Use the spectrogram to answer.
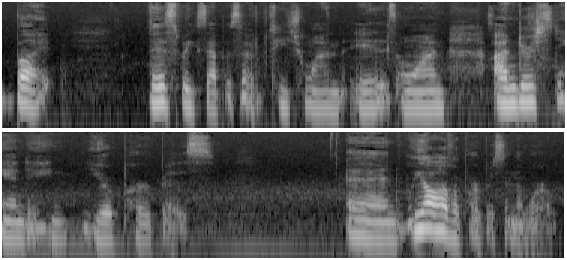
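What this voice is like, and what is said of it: Scratchy voice. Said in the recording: “forgive my voice ... I am trying to get over a sinus infection right now. So a little bit scratchy there.”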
